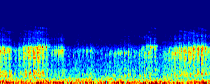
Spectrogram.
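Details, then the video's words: Massed frog chorus at a park pond in Jeonju, Korea, with clusters of louder rattling croaks swelling and easing every second or so over low rumbling noise. "덕진공원 개구리 소리"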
